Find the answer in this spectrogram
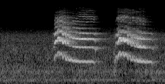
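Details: Two loud, raspy squawks from a baby Alexandrine parakeet, each half a second long with a downward slur, heard at close range in a small room.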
